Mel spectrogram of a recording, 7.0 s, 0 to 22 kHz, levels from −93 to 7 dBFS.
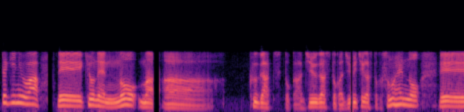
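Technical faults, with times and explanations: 0.72–0.82 s, 2.30–2.46 s and 5.26–5.31 s, packet loss on an ADPCM call: three hard-edged silent holes of about 80, 100 and 40 ms, each a few packets' worth. After each gap the decoder's adaptive predictor and step size no longer match the sender's, so the speech comes back with a brief roughness before settling. The underlying G.726 telephone sound, consistent with 32 kbit/s, carries only light coding grit.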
